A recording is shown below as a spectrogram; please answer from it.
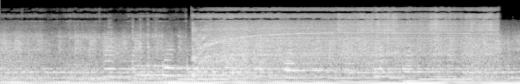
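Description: Background music, with a metal-cutting chop saw joining it about two seconds in. The saw's motor whine rises as it spins up and then holds steady while the blade cuts through steel tube.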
